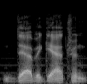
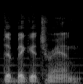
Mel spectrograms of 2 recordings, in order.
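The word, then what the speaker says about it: dabigatran: And and you mentioned uh another drug is that I guess it's pronounced Davagatran, but I I like to pronounce it debigatran.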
